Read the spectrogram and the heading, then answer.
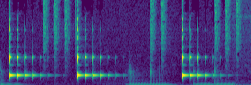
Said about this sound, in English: Oh, look, so many notifications.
